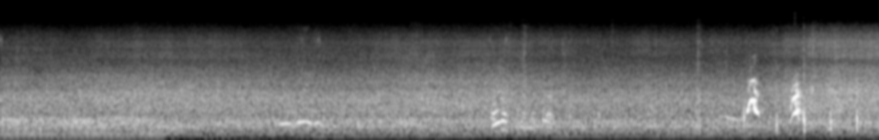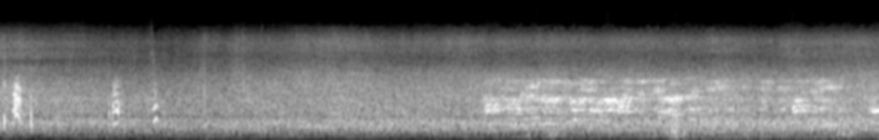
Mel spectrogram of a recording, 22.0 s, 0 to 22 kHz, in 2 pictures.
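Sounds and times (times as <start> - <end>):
surf washing: 0.0 - 21.9
dog barking: 9.3 - 10.1, 11.1 - 11.3, 12.4 - 13.0.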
